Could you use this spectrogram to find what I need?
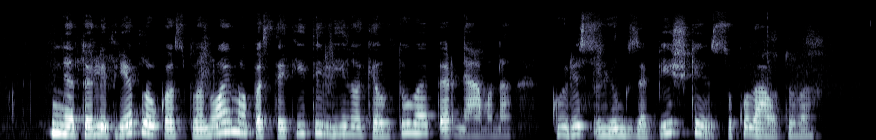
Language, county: Lithuanian, Vilnius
